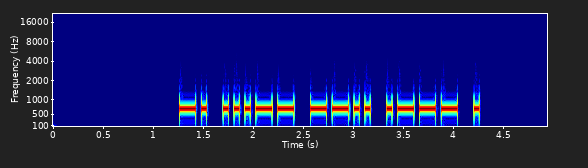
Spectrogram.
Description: Morse code, heard as a keyed tone, about 21 wpm, 700 Hz. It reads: N3ZJE
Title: USA Call Signs - 5 Characters - 8x Character Spacing - 22wpm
